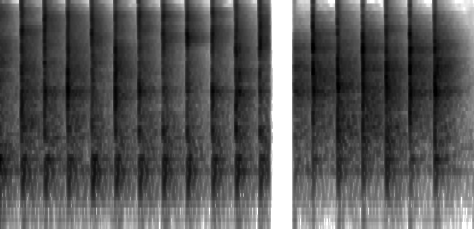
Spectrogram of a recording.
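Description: Meat mallet pounding a pork chop on a wooden cutting board, tenderizing and flattening it thin: a steady run of about four blows a second, broken by a short gap about two-thirds through, stopping just before the end.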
